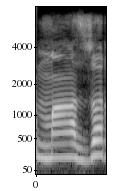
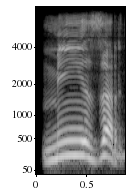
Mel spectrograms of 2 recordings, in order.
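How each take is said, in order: First: The first vowel sounds like 'ah'. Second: The first vowel sounds like 'ay'. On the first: The speaker calls it wrong. "अब इसे माजर नहीं" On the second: The speaker calls it right. "मेजर जैसे मैं बोल रहा हूँ वैसे बोलेंगे"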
